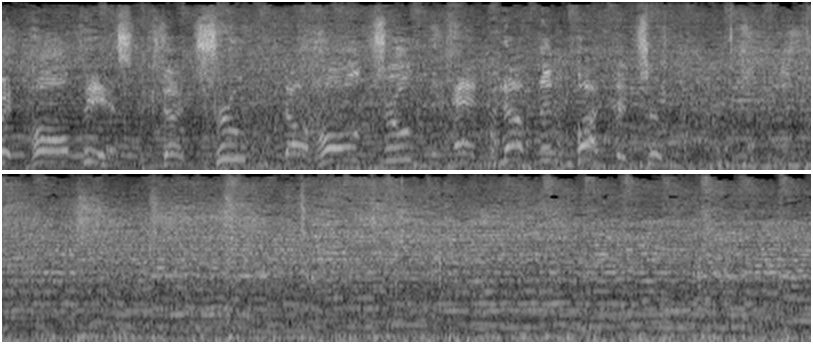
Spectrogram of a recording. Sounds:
music, speech

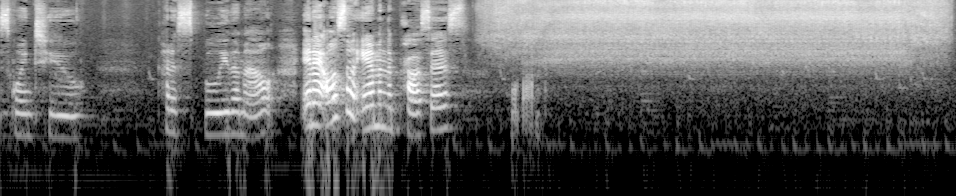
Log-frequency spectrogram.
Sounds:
music, speech

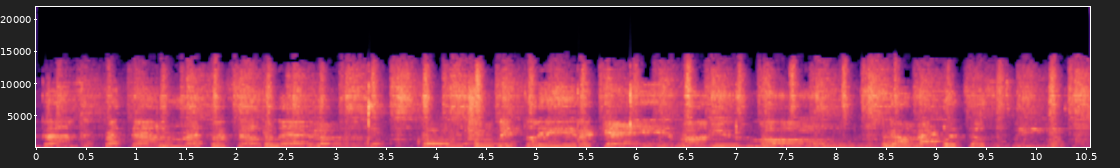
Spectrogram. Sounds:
jazz, singing, yodeling, musical instrument, music, percussion, swing music

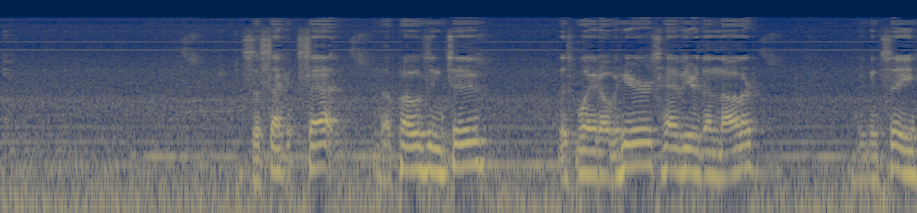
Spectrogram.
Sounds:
speech

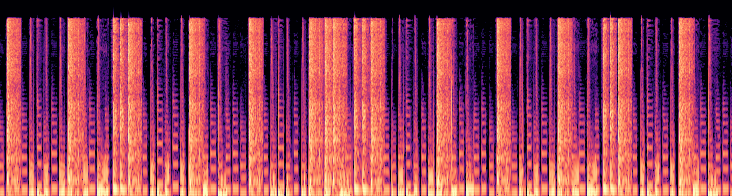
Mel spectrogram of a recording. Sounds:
video game music

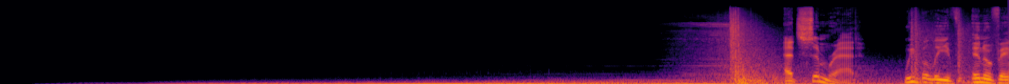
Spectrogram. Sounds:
speech, music

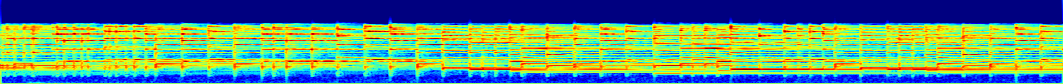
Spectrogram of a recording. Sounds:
traditional music, music

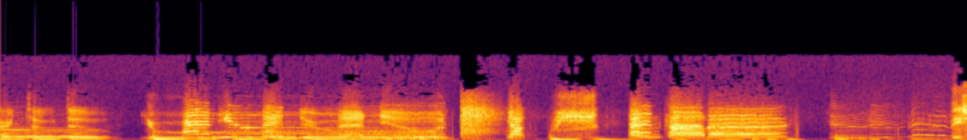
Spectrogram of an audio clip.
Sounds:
speech, music

